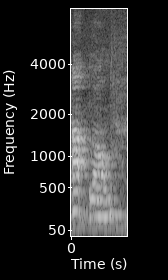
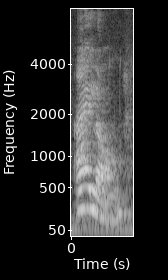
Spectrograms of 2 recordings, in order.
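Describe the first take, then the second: First: The first vowel is a weak 'uh' sound. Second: The first vowel is a long 'ay' sound. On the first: "let's read them as we say them" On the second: "we should be giving it a long sound"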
